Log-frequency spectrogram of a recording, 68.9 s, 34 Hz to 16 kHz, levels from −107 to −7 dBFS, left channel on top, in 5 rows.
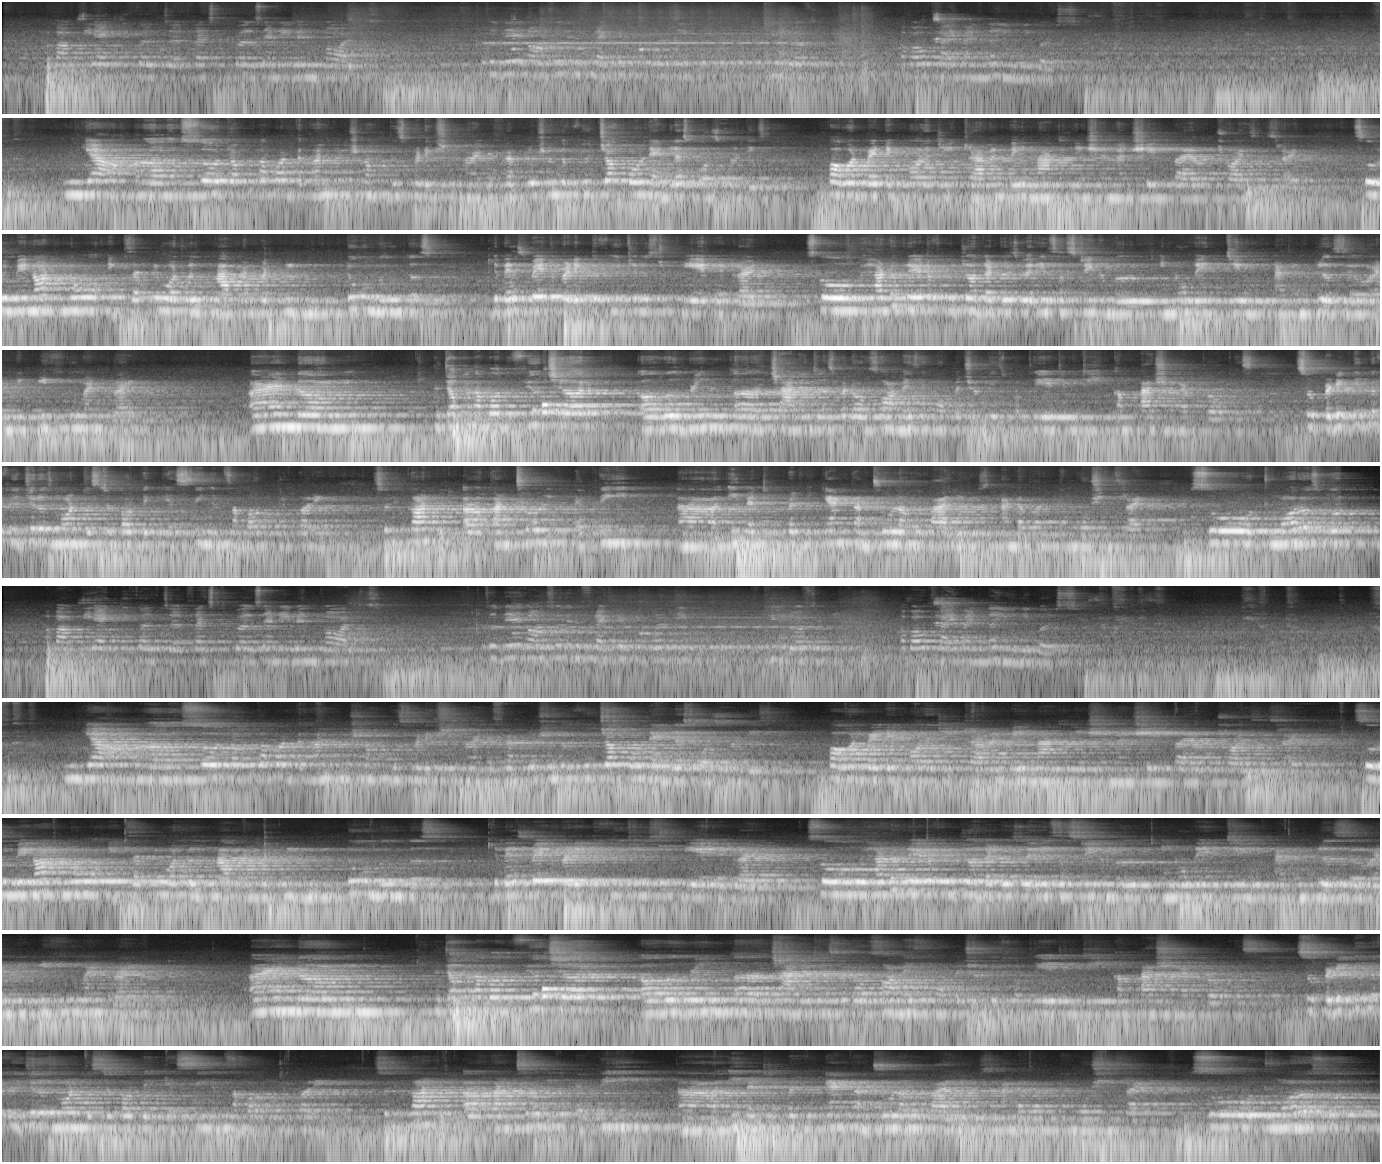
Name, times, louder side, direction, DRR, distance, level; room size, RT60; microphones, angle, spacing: voice 1, 0.4-3.5 4.9-6.9 7.7-8.4 9.0-10.5 13.7-13.8 29.3-29.4, right 1 dB, 15° right, 3 dB, 1.0 m, -35 dB
sound 1, 2.9-8.7, left 2 dB, 50° left, 1.0 m, -39 dB
voice 2, 14.4-17.1 17.4-21.1 22.0-26.7 27.4-31.8 32.4-34.1 34.3-35.1 35.7-38.0 38.4-38.9 39.1-42.6 43.8-44.9 45.7-47.2 47.7-51.3 51.7-53.5 54.4-57.8 58.1-58.3 58.9-61.4 61.9-62.7 63.0-66.5 66.9-68.5, left 2 dB, 85° left, 2 dB, 1.4 m, -22 dB
19.0 x 11.0 x 3.9 m, 2.8 s
head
